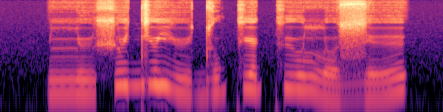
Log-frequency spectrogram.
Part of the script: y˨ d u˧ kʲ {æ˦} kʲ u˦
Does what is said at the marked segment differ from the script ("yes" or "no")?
yes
